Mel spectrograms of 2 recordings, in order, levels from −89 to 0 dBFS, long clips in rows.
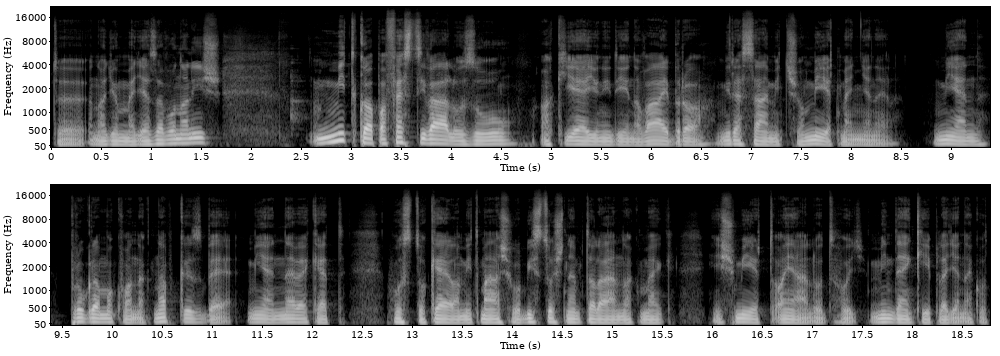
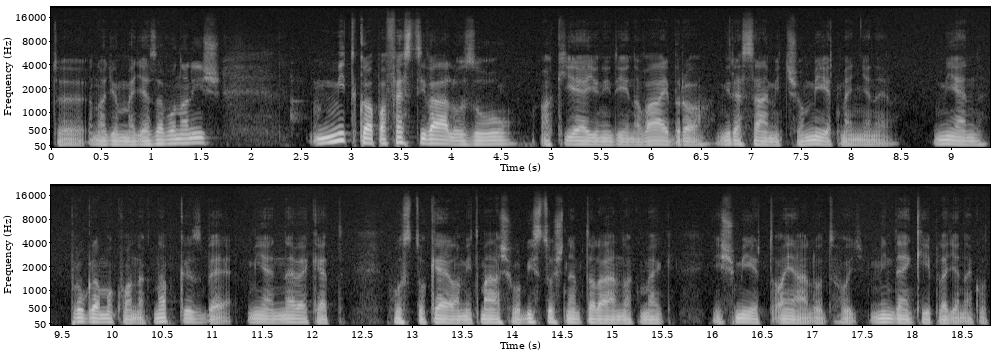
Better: first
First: none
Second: hiss; faint; throughout; 25 dB below the speech

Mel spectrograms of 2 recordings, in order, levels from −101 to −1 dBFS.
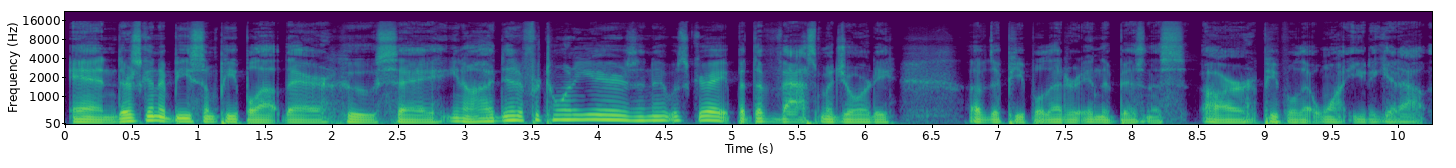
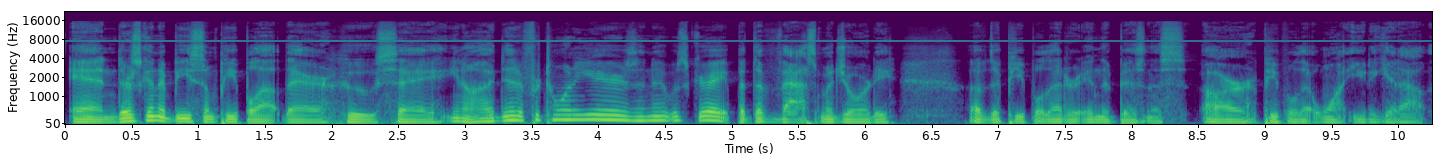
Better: first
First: none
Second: high-pitched whine; faint; throughout; 7.5 kHz, 25 dB below the speech

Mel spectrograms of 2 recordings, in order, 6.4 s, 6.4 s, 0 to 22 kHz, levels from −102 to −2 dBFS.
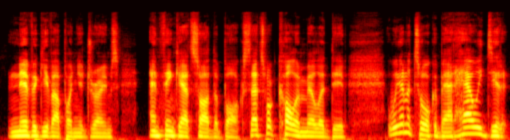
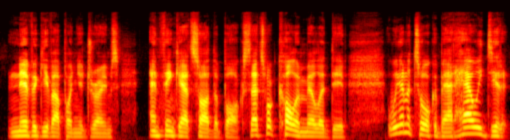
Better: first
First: none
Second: thin; somewhat; fading below 1 kHz

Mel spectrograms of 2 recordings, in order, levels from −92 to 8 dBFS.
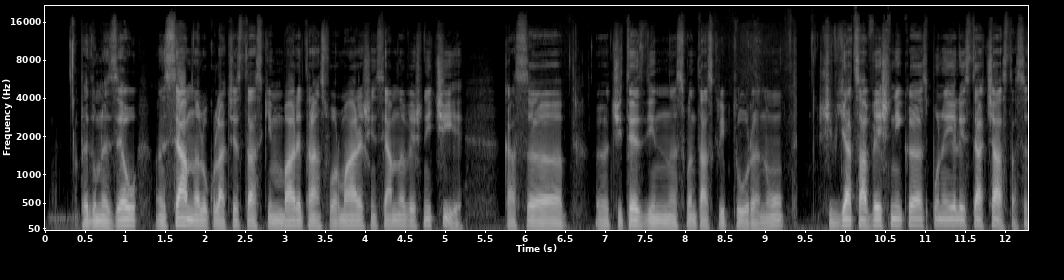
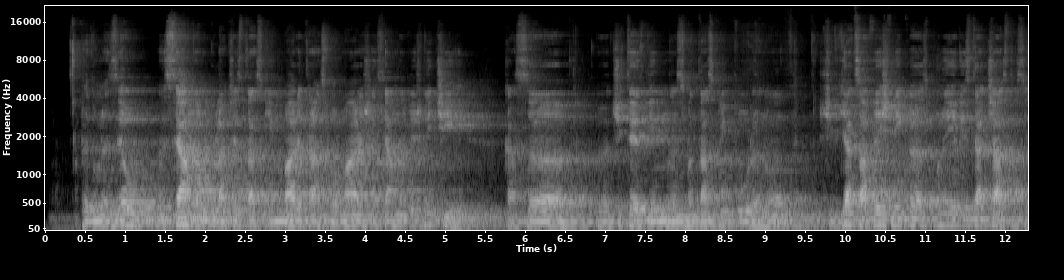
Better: first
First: none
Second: off-mic speech; far // room echo; noticeable; dies away in 2.2 s

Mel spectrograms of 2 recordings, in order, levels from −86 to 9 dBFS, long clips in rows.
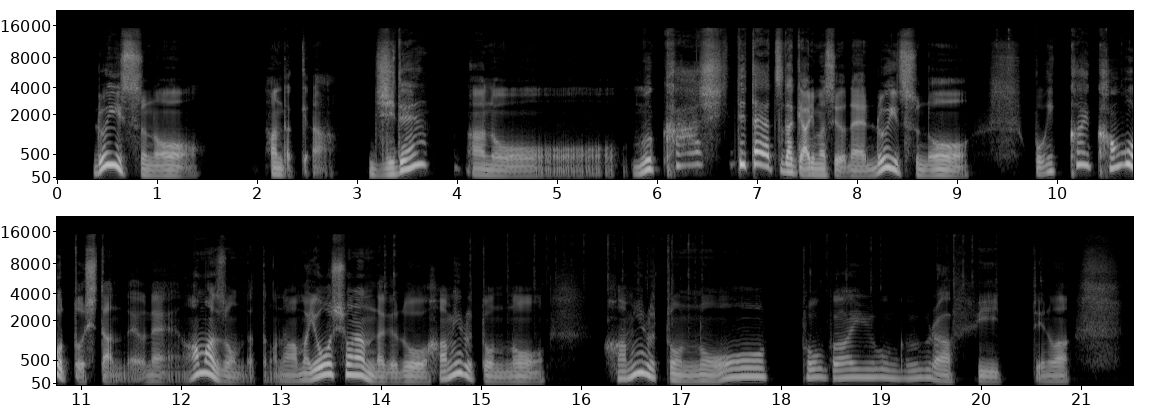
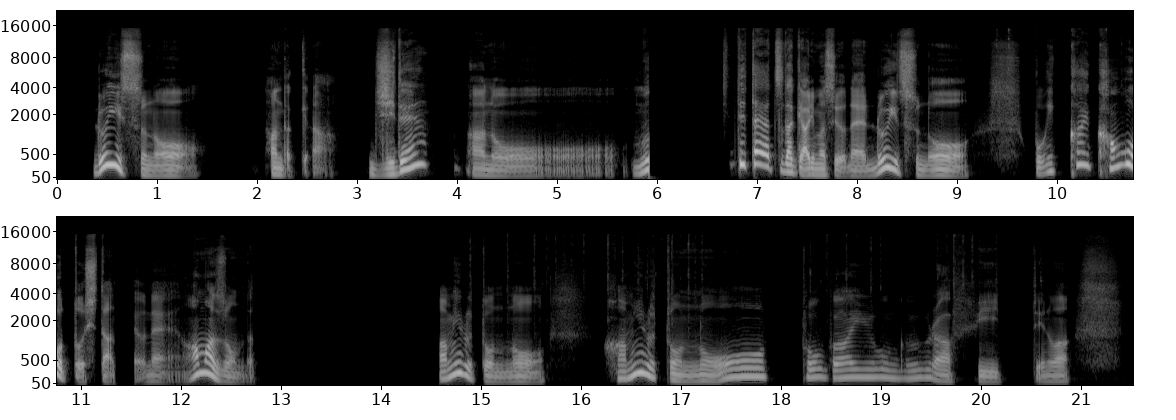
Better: first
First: none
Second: audio cutting out; at 6 s for 0.5 s, at 11 s and at 13 s for 2 s

